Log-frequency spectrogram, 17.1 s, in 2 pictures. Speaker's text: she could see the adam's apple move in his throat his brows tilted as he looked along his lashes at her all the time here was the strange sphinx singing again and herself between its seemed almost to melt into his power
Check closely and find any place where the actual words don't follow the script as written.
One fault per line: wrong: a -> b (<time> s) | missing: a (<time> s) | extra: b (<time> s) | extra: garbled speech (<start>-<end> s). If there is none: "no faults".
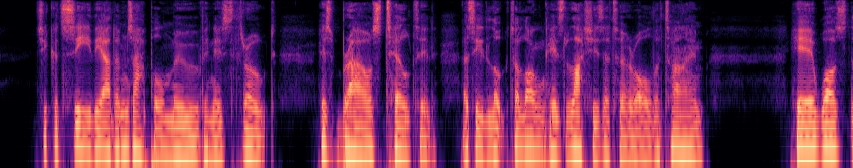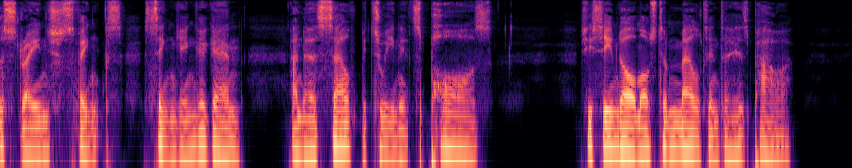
extra: paws she (12.7 s)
